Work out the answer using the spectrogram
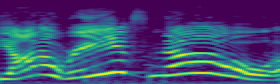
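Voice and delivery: over-the-top dismay, very high and very loud. Reacting to hearing that Keanu Reeves is dead, with exaggerated dramatic dismay. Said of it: "I was being dramatic for the sake of it".

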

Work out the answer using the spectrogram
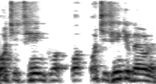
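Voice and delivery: mock bubbling, worked-up, eager excited tone. Recounting his reaction after the speaker's Alouette flight, imitating him all excited. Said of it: "he was all excited and he was going".

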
